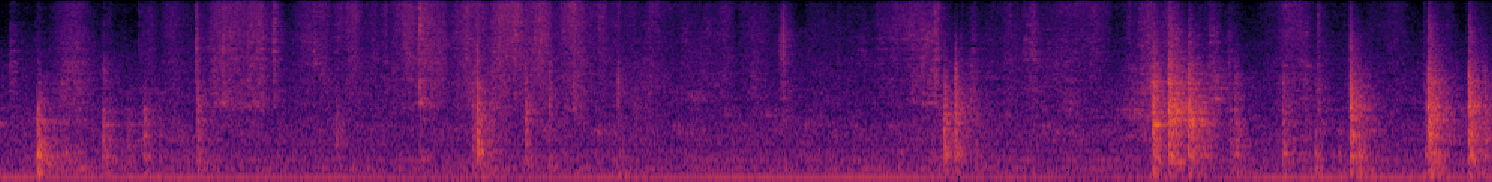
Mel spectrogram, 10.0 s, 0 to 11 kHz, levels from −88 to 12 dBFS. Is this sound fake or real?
real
